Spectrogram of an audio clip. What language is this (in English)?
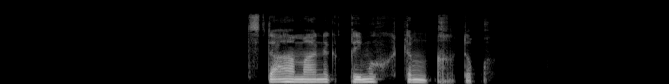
Central Yupik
